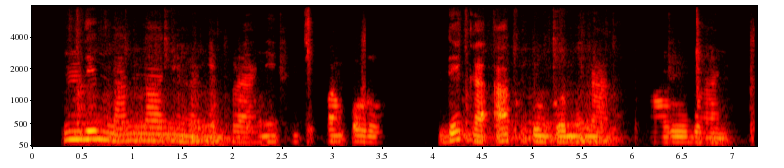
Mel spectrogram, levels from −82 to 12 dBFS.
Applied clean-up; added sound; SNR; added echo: neural mask model RNNoise.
